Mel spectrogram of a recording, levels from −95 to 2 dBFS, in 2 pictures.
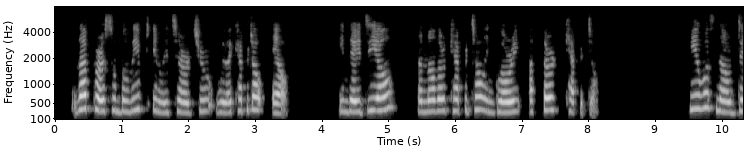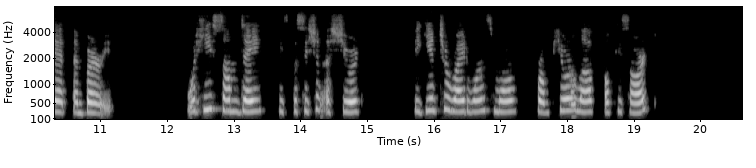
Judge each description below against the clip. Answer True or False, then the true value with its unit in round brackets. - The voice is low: False (290 Hz)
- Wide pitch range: False (2.4 semitones)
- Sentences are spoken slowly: True (125 wpm)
